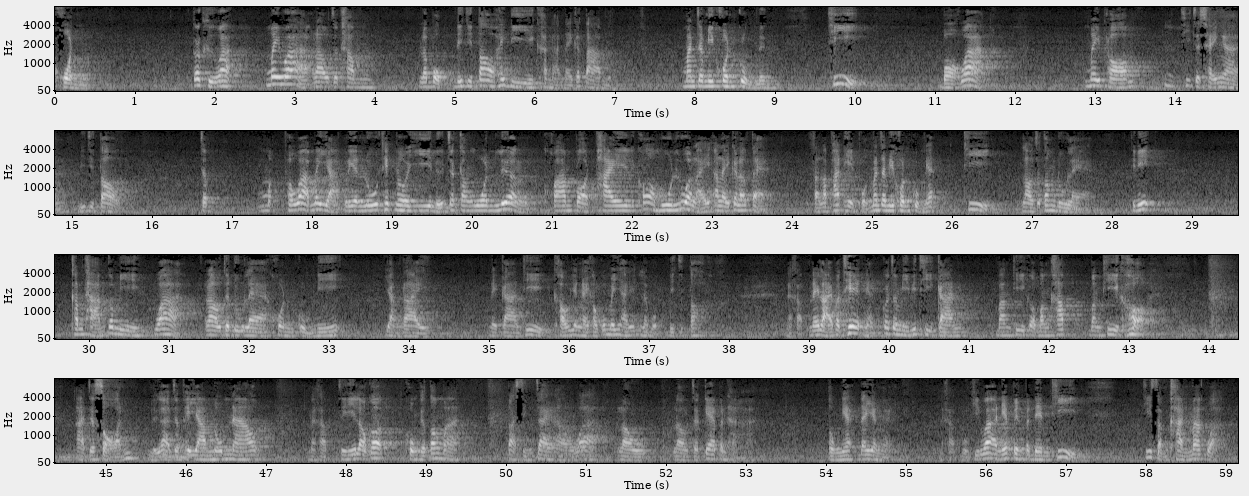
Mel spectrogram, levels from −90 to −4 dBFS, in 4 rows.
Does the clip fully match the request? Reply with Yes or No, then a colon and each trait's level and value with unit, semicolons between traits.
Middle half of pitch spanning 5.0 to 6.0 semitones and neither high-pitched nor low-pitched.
Yes: wide, 5.4 semitones; medium, 155 Hz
